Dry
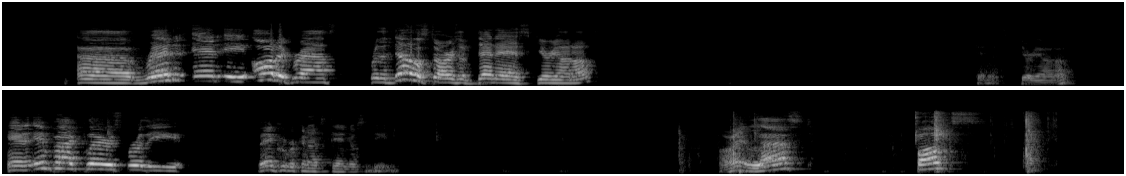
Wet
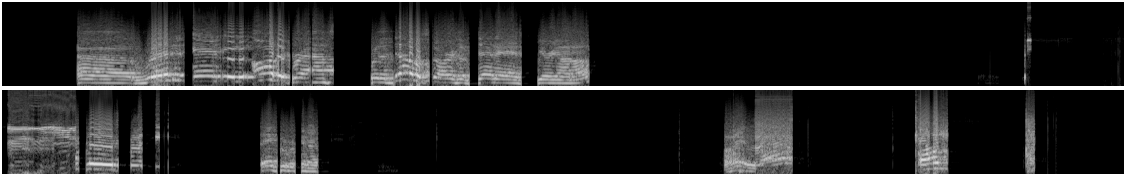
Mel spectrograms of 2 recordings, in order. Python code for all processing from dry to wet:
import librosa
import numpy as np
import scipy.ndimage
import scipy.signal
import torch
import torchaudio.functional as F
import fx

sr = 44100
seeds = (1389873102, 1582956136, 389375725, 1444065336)

y = fx.chain(x, sr, fx.over_compress(threshold_db=-36.0, ratio=-1.0),
    fx.peak_eq(hz=180.0, db=9.5, octaves=0.65), at=(3.07, 3.71))
y = fx.chain(y, sr, fx.high_shelf(hz=2500.0, db=-3.5),
    fx.freq_invert(carrier_hz=3800),
    fx.pre_swell(db_per_s=90.0), at=(10.25, 11.96))
y = fx.chain(y, sr, fx.highpass(hz=1100.0, slope=12),
    fx.transformer_sat(knee_hz=1600.0), at=(12.46, 13.82))
y = fx.chain(y, sr, fx.steep_highpass(hz=1500.0, slope=36),
    fx.band_squash(depth_pct=40), at=(14.49, 14.98))
y = fx.chain(y, sr, fx.halfwave_hold(),
    fx.highpass(hz=670.0, slope=24),
    fx.resample_bad(factor=3, down='none', up='zero_stuff'), at=(18.75, 20.41))
y = scipy.signal.sosfilt(scipy.signal.butter(2, 4700.0, 'lowpass', fs=sr, output='sos'), y)
y = fx.level_steps(y, sr, step_db=20)
y = fx.leveller(y, sr, passes=5)
y = F.gain(torch.from_numpy(y), 4.0).numpy()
